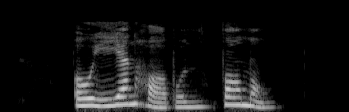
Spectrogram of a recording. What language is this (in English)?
Chinese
